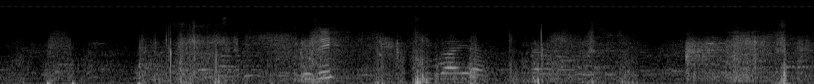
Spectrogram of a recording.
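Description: Hockey sticks clack against the ice and boards.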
